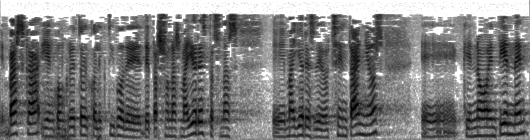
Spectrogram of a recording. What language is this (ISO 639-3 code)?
spa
